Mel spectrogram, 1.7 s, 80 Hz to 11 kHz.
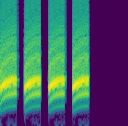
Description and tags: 3 alarm short d
4 short alarm blasts. Model 3
alarm, gui, futuristic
